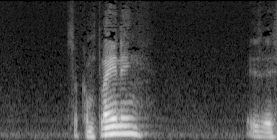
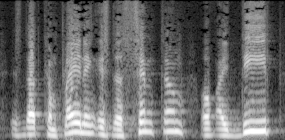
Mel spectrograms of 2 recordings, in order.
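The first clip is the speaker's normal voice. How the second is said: usual speaking voice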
